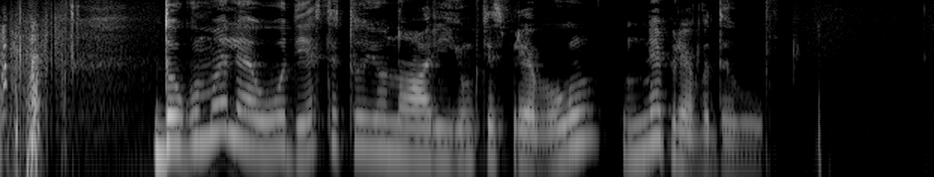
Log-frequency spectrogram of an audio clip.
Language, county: Lithuanian, Vilnius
